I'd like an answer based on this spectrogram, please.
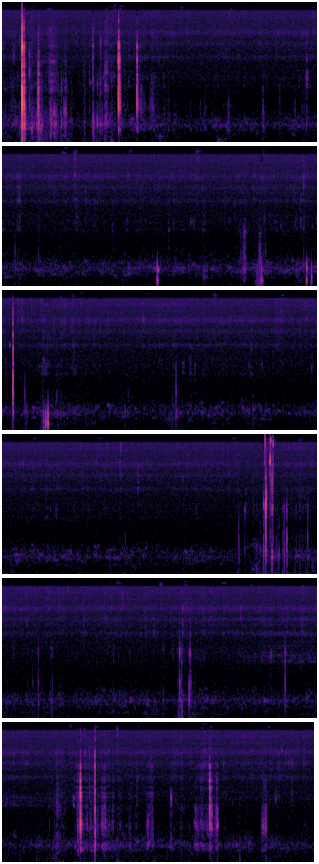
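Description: Muffled underwater sound picked up by a camera in its waterproof housing: a faint steady hum with scattered sharp clicks and knocks, in clusters near the start, about a third of the way in, around the middle and near the end.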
